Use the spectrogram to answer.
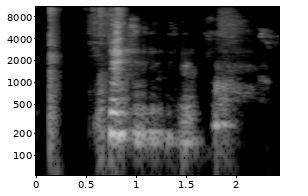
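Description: Barking-like calls from a pet sitting at a window, wanting to be let in. A few short harmonic yelps surround one longer drawn-out call, fairly loud and heard alone.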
